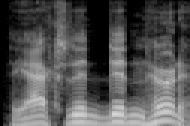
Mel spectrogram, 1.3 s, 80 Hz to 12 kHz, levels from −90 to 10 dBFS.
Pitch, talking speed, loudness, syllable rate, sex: 140 Hz, 235 wpm, -15 LUFS, 6.2 syllables/s, male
